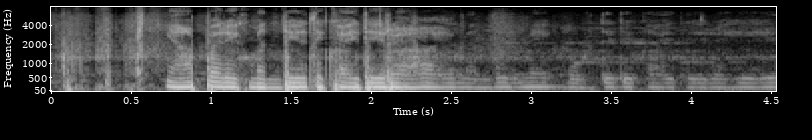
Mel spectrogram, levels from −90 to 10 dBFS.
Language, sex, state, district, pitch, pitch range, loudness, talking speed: Hindi, female, Chhattisgarh, Korba, 155 Hz, 150-160 Hz, -17 LUFS, 210 wpm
